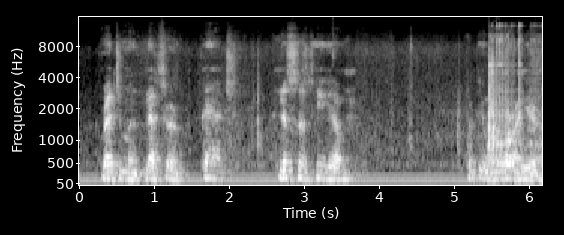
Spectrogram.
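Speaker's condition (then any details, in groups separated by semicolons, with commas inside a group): Parkinson's disease, mild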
